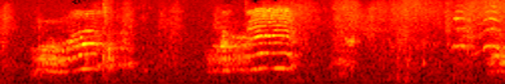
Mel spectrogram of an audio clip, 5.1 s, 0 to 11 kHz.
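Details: Mother cat Gamora, caring for five kittens born April 14th, calls out for the babysitter, who comes in to distract the kittens; three drawn, harmonic meows rising then falling, about a second apart, with soft room noise.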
